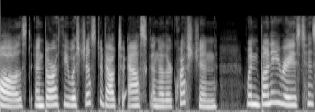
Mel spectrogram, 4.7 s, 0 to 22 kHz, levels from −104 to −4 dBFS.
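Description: No technical fault can be heard anywhere in this speech recording, and the signal stays continuous and stable throughout.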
